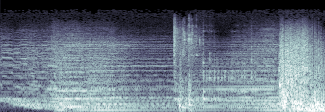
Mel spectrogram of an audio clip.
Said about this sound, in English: Sounded like an explosion. It sounded like chunks of human flesh being ripped apart and smeared all over a cave wall. It's just brutal. I love the sudden, just the clunk of the grenade and then kaboom!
